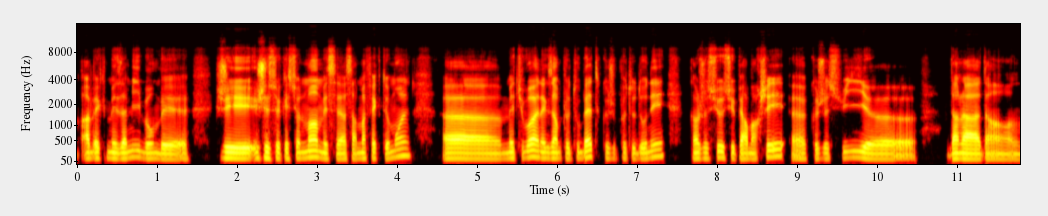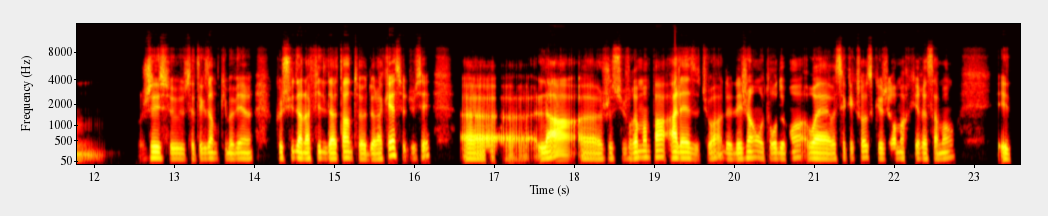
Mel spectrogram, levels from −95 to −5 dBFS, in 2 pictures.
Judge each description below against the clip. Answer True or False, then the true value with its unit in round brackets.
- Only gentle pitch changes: True (2.1 semitones)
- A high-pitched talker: False (105 Hz)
